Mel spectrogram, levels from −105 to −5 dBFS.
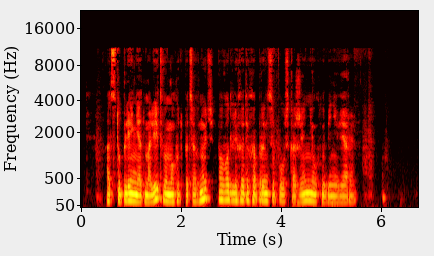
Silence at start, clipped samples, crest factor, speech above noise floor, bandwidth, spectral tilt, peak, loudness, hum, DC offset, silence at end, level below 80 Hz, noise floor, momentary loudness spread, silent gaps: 0.5 s; under 0.1%; 16 dB; 50 dB; 11.5 kHz; -6 dB/octave; -22 dBFS; -38 LUFS; none; under 0.1%; 0.7 s; -64 dBFS; -87 dBFS; 11 LU; none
